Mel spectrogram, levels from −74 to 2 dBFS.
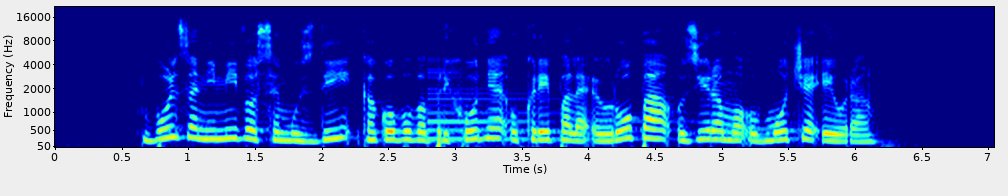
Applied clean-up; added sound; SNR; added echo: none; Acoustic guitar + Piano; 18 dB; none.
